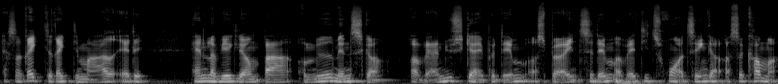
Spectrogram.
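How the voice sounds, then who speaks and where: A man with vocal fry and a bright, sharp tone, fairly even intonation, on a very clean recording with a silent background. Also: medium pitch for a man, moderate pace. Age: 20s. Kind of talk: casual discussion. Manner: hesitant, many fillers.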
